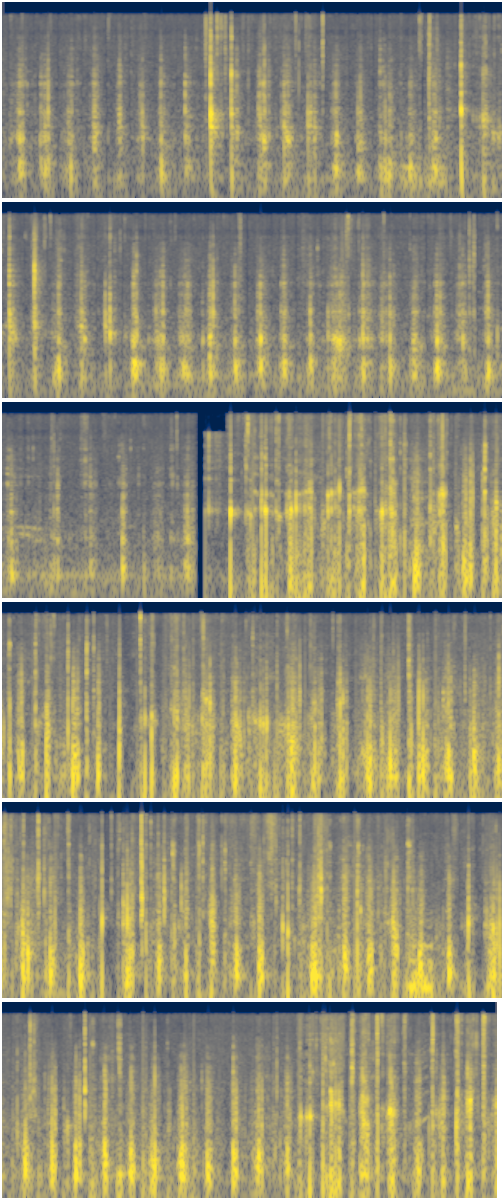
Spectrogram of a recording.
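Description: Close-up crunching and chewing of dry edible clay chunks, a steady run of crisp cracks at about three a second. About twelve seconds in, the sound jumps to a louder, denser crunching with a low rumble underneath, close-miked at the mouth.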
